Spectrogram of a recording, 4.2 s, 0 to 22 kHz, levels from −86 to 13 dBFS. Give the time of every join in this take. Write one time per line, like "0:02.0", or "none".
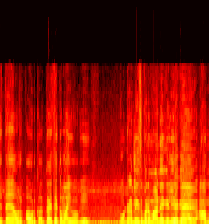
0:02.4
